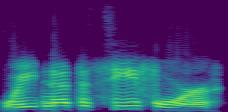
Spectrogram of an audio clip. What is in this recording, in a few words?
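swat female; omw to loosebomb; Counter Strike; CS:GO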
